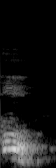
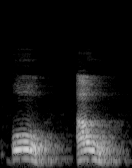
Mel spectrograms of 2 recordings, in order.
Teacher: ओष्ठ में जिह्वा स्पर्श नहीं करती है, ओष्ठ में पूरा का पूरा योगदान ओष्ठ का रहता है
